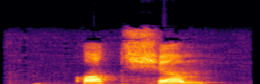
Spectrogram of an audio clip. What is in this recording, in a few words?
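"котсьӧм", Komi, female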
